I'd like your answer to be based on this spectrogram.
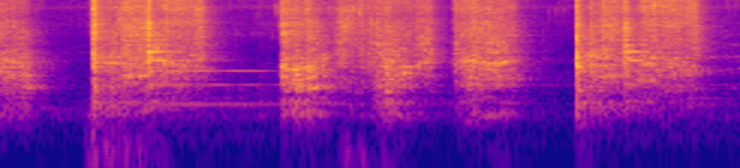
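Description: A jaggery mixture for ada pradhaman is stirred in a pot, with a spoon scraping and knocking the metal in four strong passes broken by brief pauses, close and clear.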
